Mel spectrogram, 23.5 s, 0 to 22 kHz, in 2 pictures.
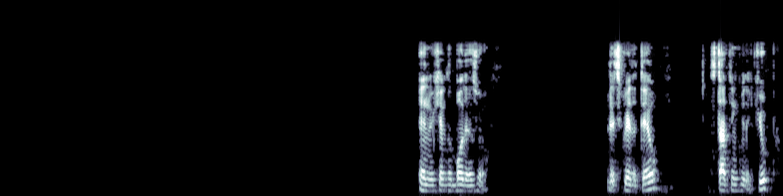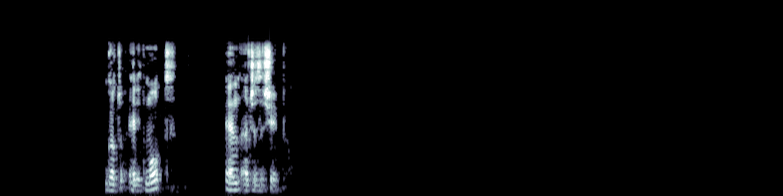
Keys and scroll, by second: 0.8 Tab, 3.1 Tab, 4.0 g, 4.5 x, 5.1 Tab, 8.6 g, 9.9 shift+a, 11.5 s, 14.0 Tab, 14.9 g, 17.1 g, 18.9 g.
